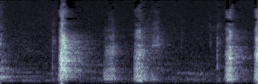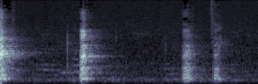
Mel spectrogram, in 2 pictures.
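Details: Puppies yapping: about eight short, bright yips and barks in irregular bursts, some paired closely together, clear and close against a quiet background.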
